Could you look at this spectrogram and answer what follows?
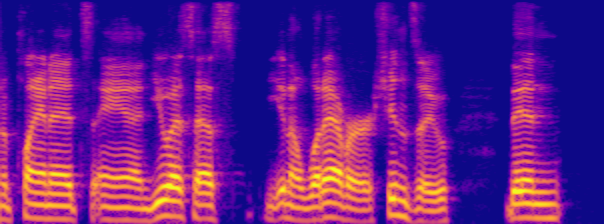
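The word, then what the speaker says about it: Shenzhou: It's the USS Shih Tzu? Shinzu. No, not like the dog.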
